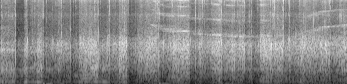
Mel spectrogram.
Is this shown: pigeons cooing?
no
